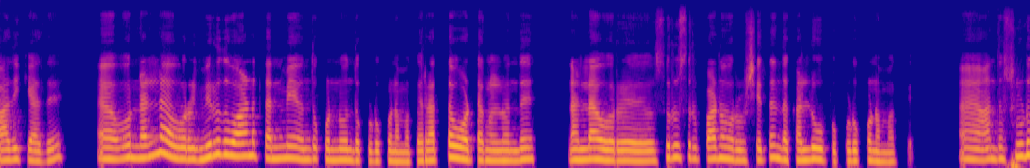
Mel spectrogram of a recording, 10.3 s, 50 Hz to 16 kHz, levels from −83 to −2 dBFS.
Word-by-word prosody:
பாதிக்காது. 185 -1 -1 0.7
1 230 - +2
நல்ல 255 +6 +1 0.2
1 200 -1 +2
மிருதுவான 260 0 +3
தன்மையை 210 +1 +1
வந்து 200 +1 -2
கொண்டு 185 0 0
வந்து 180 -1 -1
குடுக்கும் 165 0 -3
நமக்கு. 160 +2 -3
ரத்த 180 +4 -3 0.2
ஓட்டங்கள் 180 -2 +1
வந்து 180 +3 0 0.5
நல்லா 190 +1 +3 0.2
1 175 0 +1 0.4
சுறுசுறுப்பான 215 -2 -1
1 185 - -1
விஷயத்த 185 +6 -3
இந்த 190 - +1
கல்லுப்பு 185 -2 +1
குடுக்கும் 175 +1 -1
நமக்கு. 155 -1 -7 0.5
அ - - -2 0.2
அந்த 200 +1 -2
சுடு 245 +2 +2
190 Hz, 150 wpm, -22 LUFS, 175-215 Hz, 0.7 s, மிருதுவான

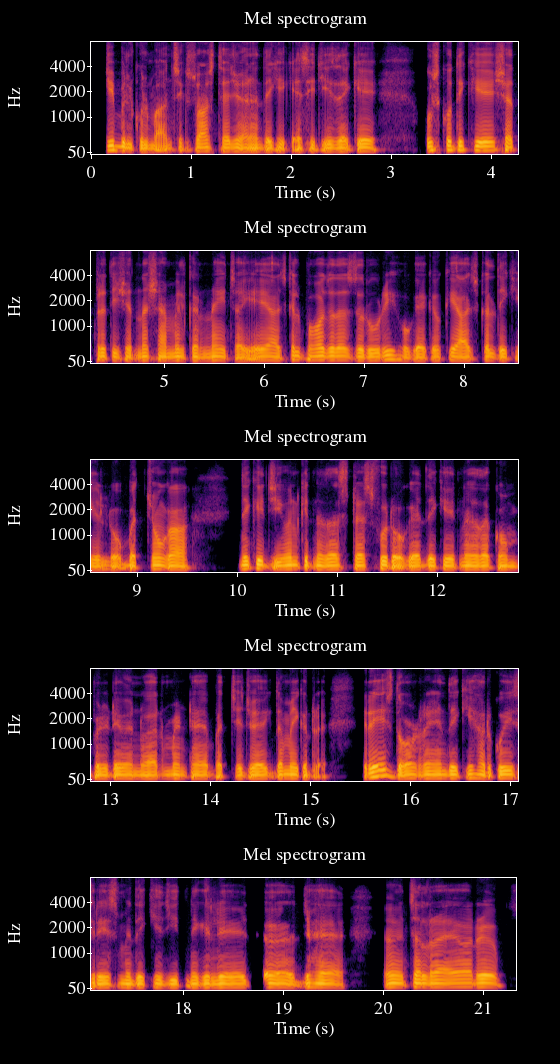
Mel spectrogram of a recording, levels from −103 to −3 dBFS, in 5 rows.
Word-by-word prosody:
जी, 120 - +3
बिल्कुल। 90 -6 0
मानसिक - - -3
स्वास्थ्य 95 -1 -2
है - - +2
जो 95 - +1
है 90 - 0
ना, 85 - +2
देखिए 85 - -1
एक - - -9
ऐसी - - -2
चीज़ 90 0 -1
है 90 - +2
कि 95 0 +1 0.5
उसको 120 - +1
देखिए 115 -1 +1
शत - - 0
प्रतिशत 95 -3 -2
ना 95 +1 0
शामिल 90 0 0
करना 90 +1 -2
ही 95 - 0
चाहिए। 85 +4 -1
आजकल 95 +3 -2
बहुत 100 +1 +1
ज़्यादा 100 0 +2
ज़रूरी 90 +4 +1
हो 80 - -1
गया 85 - 0
है - - -1
क्योंकि 90 +2 -3
आजकल 90 +1 -1
देखिए 85 -1 -1
लोग - - 0
बच्चों 95 0 +1
का 90 0 +4 0.6
देखिए 100 +1 +3
जीवन 95 +2 +2
कितना 95 - 0
ज़्यादा 95 +1 +3
स्ट्रेसफुल 95 +2 0
हो - - +5
गया 90 - +2
है, 90 - +1
देखिए 90 0 +2
इतना 90 +1 -1
ज़्यादा 90 0 +3
कॉम्पिटिटिव 85 +1 +1
एनवायरनमेंट 85 +1 -1
है, 85 0 +1
बच्चे 85 - -2
जो 90 - +4
है 90 - +4
एकदम 95 +1 0
एक 90 - +1
र - - -7 0.4
रेस 140 +2 +4
दौड़ 95 -4 +2
रहे 90 +1 +2
हैं। 90 0 +1
देखिए, 95 +1 +1
हर 95 -2 +1
कोई 95 +1 +5
इस 95 - -7
रेस 90 -1 +1
में 90 - +3
देखिए 90 +1 0
जीतने 90 0 0
के 90 +1 +1
लिए 90 0 +3
अ, - - -6 0.2
जो 95 -2 +1
है 95 -1 +2
अ, 95 +4 -2
चल 100 -1 +5
रहा 95 0 +2
है 95 +1 0
और 100 +3 +1
90 Hz, 220 wpm, -24 LUFS, 90-95 Hz, 0.6 s, हो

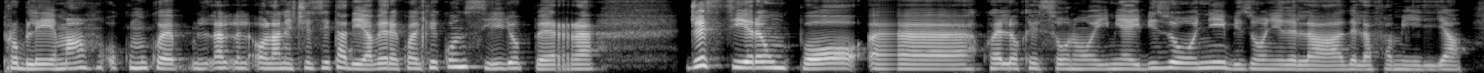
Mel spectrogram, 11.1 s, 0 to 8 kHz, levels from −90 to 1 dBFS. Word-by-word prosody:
problema 200 +1 +1
o - - -9
comunque 220 -3 0
la-l 220 +2 -1
ho 220 - 0
la 205 0 +5
necessità 220 +3 -2
di 195 -3 +2
avere 200 +2 +2
qualche 210 +4 -1
consiglio 230 -6 0
per 185 -2 +1 0.7
gestire 260 -3 +5
un 235 -1 +1
po', 205 -1 +2
ehm, 185 -1 +1
quello 200 +1 0
che 205 +1 -7
sono 190 -1 -6
i 185 0 -6
miei 190 -1 -1
bisogni, 220 +2 -1
bisogni 185 -1 -5
della 170 -2 -1
della 170 -1 -4
famiglia. 170 -1 -7
200 Hz, 140 wpm, -22 LUFS, 185-220 Hz, 0.7 s, la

